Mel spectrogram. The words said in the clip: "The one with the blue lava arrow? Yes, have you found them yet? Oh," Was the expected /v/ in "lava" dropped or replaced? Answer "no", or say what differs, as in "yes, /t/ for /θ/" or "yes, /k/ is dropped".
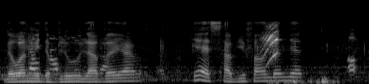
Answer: no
